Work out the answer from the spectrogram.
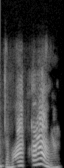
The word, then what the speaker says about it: guapa: No, so guapa, she corrected him, emphasizing the I sound of the second syllable.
